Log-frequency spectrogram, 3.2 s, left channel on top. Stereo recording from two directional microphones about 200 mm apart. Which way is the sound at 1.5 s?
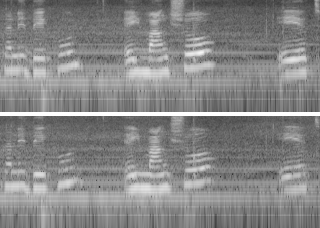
35° left (ahead or behind).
